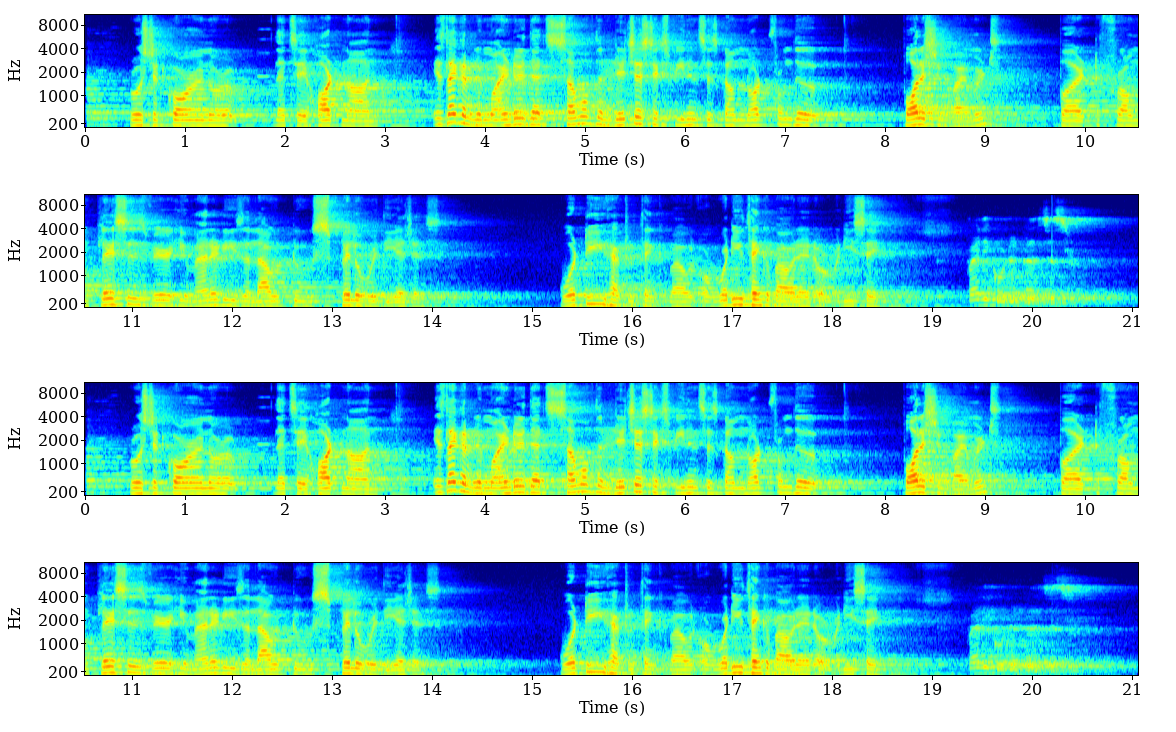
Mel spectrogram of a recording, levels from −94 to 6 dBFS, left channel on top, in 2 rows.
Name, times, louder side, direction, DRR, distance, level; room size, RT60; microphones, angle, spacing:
voice 1, 0.4-2.9 3.5-7.3 8.2-9.1 9.7-14.1 15.3-18.5, right 1 dB, 5° right, 8 dB, 0.3 m, -25 dB
voice 2, 18.5-20.4, left 1 dB, 75° left, 0 dB, 1.9 m, -37 dB
19.0 x 7.4 x 5.4 m, 2.5 s
head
